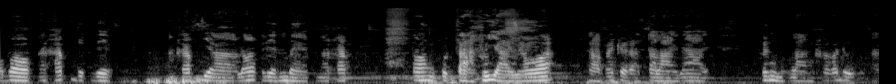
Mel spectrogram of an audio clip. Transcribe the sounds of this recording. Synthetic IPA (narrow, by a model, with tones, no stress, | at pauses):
kɔ˨˦bɔː˨˩k̚na˦˧kʰa˦˥p̚de˨˩k̚de˨˩k̚na˦˧˥kʰa˦˥p̚jaː˨˧˩lɔː˥˩k̚li˧ənbɛː˨˩p̚na˦˥kʰa˦˥p̚t̪ɔ˥˩ŋpɯ˨˩k̚saː˨˦pʰɯ˧˥˩jaː˨˩jlɔː˧˦sʰaː˨˦pʰa˧˦jkɤː˨˩t̪̚ʔa˨˧nt̪a˧laː˧jdaː˥˩j | kʰɯ˧˥˩ŋmu˨˩˦ŋlaː˨˦ŋkʰaː˧˩kaː˧˥˩duː˨˩ʔsa˨˧˩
